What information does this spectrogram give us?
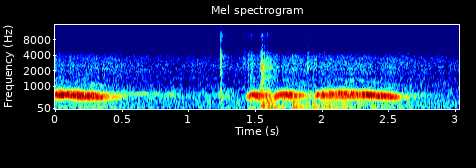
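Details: Pelung-type Barbary dove kept as a pet. A single fading coo is followed by clicking and tapping, then a fuller three-part rolling coo.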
